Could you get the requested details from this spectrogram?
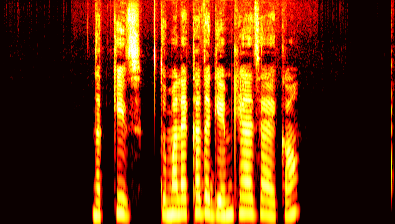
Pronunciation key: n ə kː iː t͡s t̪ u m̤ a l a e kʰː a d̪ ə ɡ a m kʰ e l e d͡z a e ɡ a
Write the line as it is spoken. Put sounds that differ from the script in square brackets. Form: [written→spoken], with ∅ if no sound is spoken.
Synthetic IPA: n ə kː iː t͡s t̪ u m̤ a l a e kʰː a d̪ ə ɡ [a→e] m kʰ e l [e→a] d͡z a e [ɡ→k] a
